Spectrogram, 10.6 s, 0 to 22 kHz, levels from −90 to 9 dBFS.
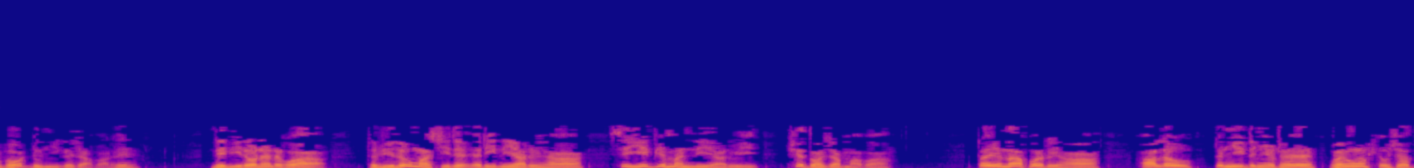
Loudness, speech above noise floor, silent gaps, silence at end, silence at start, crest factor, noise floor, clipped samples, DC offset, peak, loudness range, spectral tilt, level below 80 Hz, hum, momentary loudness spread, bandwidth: -22 LUFS; 52 dB; none; 0 s; 0 s; 14 dB; -73 dBFS; under 0.1%; under 0.1%; -6 dBFS; 3 LU; -12 dB/octave; -58 dBFS; none; 11 LU; 5.8 kHz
